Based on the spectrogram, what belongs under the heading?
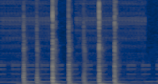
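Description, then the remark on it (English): Knuckles rap on a hotel room door seven times in a quick, fairly steady rhythm, each knock sharp, with a faint steady hum underneath and no voices. A bellboy is knocking despite a do-not-disturb sign on the knob. “He raced upstairs, and though a do not disturb sign hung from the knob, he knocked anyway.”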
